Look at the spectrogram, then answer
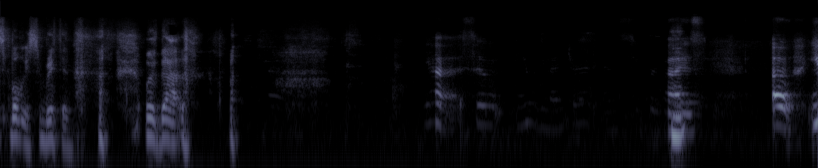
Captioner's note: laughs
